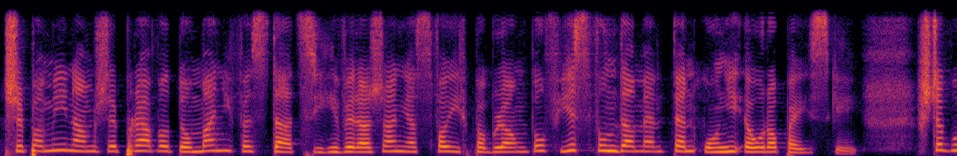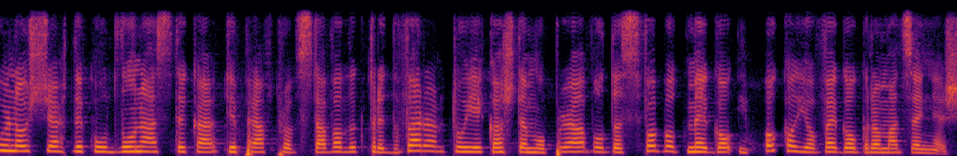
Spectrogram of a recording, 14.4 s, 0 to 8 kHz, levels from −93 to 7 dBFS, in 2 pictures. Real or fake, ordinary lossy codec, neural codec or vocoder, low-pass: fake; none; codec, 24 kHz, 0.9 kbps, WavTokenizer, small release; 7.2 kHz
